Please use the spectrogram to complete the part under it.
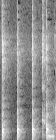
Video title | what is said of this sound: Making a hand hammered gutty golf ball - TimewarpGolf | you'll hear that it's actually cooled quite a lot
